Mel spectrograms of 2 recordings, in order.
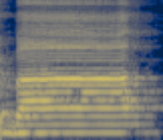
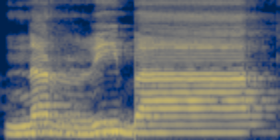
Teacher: یہاں پر ہم نے با کو کھڑی زبر کی وجہ سے کھینچ کر ادا کرنا ہے، واؤ کو اور الف کو یہاں پر ادا نہیں کریں گے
